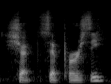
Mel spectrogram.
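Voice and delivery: ordinary delivery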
